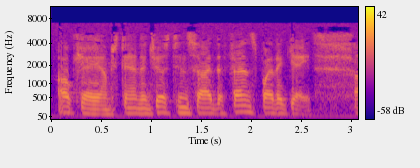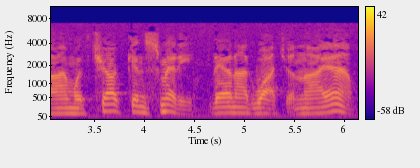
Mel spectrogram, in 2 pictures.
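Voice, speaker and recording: A man's voice: medium pitch, moderate pace, darkish tone, slight background noise, lightly acted. An actor playing an earnest, unsure patrolman, hesitant and deferential, in a 1970s radio drama. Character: earnest, unsure male patrolman, plain-spoken subordinate. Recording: muffled vintage radio broadcast.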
